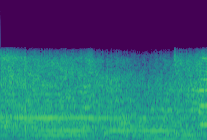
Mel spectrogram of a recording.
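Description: Live smooth jazz band holding a low sustained chord on keyboards and bass, the higher parts thinning out midway.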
